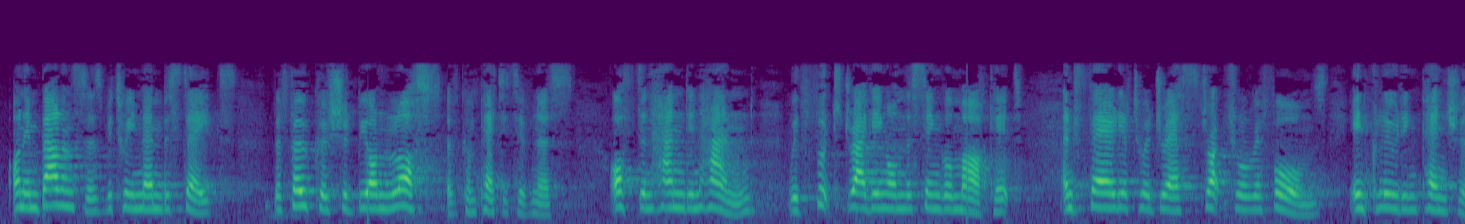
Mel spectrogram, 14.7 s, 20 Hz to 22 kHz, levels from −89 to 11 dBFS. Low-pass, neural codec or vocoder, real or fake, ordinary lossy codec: none; none; real; none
